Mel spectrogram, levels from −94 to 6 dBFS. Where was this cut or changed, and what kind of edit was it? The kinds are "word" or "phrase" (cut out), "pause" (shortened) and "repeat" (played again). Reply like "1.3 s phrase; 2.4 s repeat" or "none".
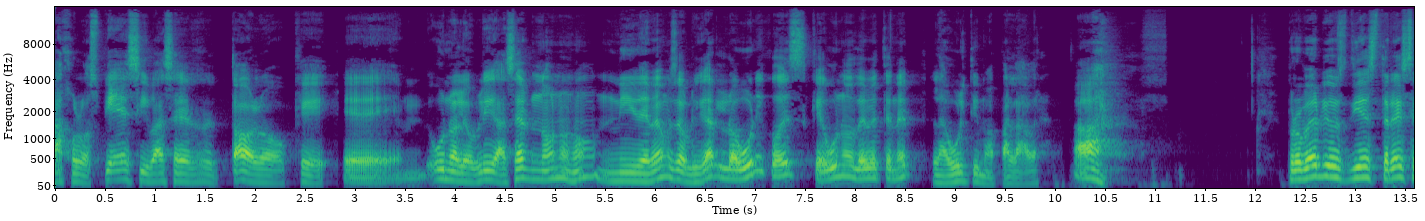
2.8 s pause; 8.7 s pause; 10.1 s pause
